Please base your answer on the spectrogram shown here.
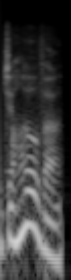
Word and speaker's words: Jehovah: of the modern Sant the tetragramaton or the four-lettered name of God written thus is pronounced Jehovah the first letter is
